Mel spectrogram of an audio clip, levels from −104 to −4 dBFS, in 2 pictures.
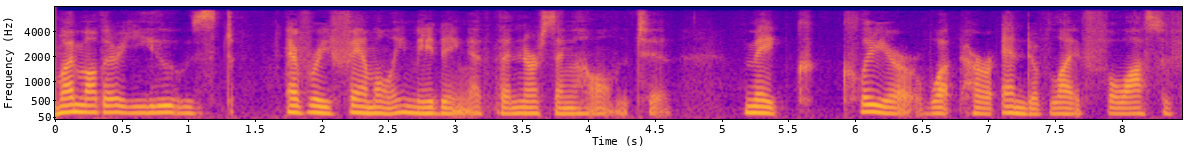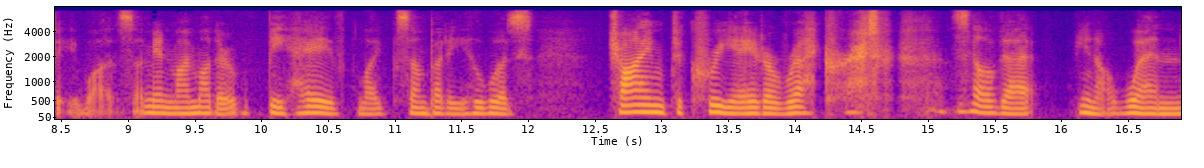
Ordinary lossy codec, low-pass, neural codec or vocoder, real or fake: MP3, 48 kbps; 7.2 kHz; codec, 16 kHz in and 24 kHz out, 0.6 kbps, FocalCodec, streaming, 2048 codes; fake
